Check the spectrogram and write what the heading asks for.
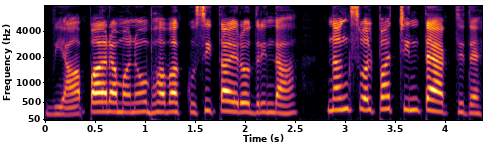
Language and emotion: Kannada, fearful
